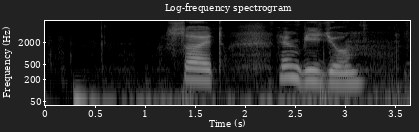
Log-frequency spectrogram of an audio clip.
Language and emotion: Russian, sad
